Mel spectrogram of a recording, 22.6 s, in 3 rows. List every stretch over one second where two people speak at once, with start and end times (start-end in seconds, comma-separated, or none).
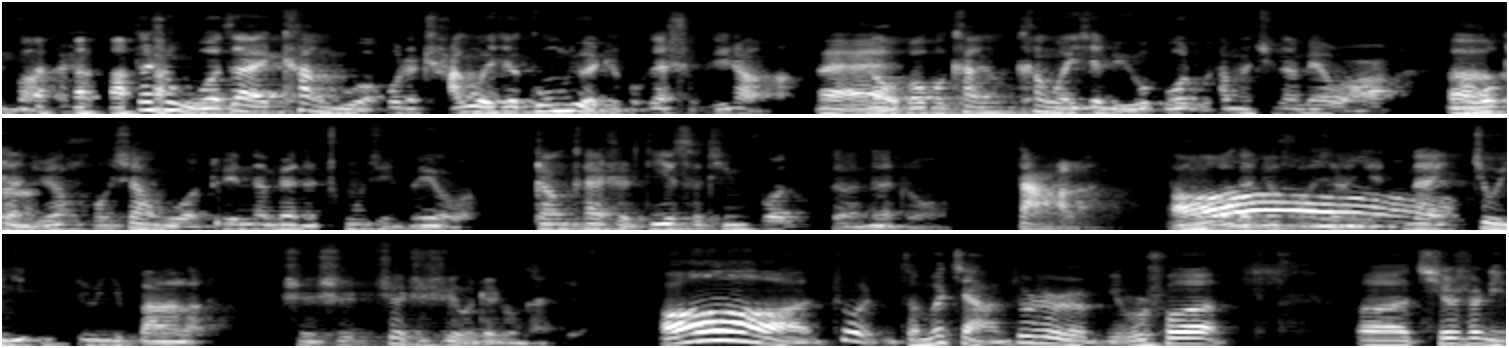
13.3-14.8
